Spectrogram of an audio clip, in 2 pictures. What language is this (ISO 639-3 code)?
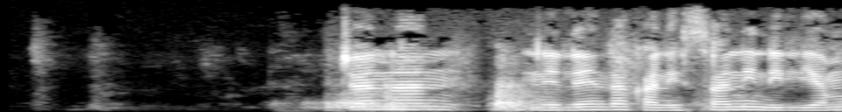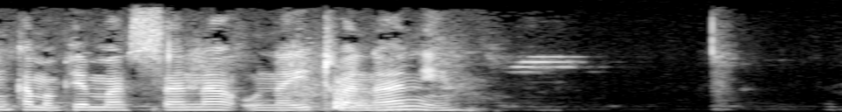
swa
